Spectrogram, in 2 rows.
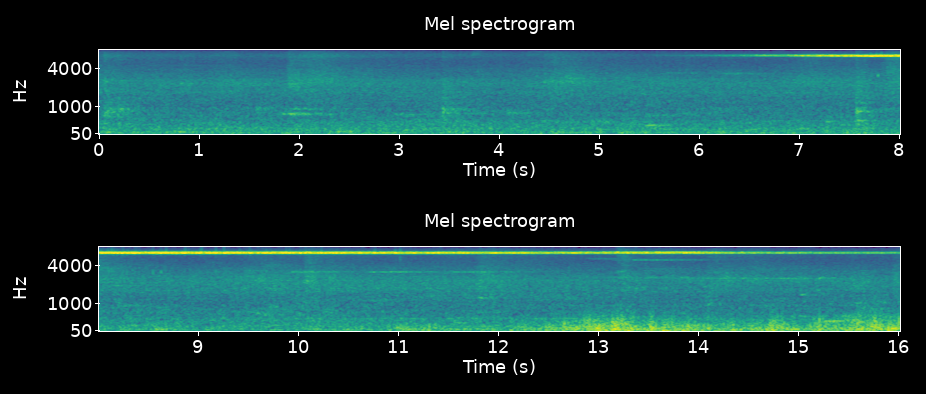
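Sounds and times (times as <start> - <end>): train wheels squealing: 4.5 - 16.0
low rumble: 6.1 - 16.0.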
